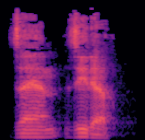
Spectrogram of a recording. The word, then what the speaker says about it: Zanzito: Like it sounds. Zanzito. Zanzito. – Oh, Zanzito. – Yeah. – I thought that was a D.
